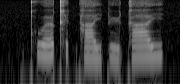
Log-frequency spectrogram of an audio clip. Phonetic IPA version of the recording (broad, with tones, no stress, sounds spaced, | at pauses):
kʷʰ œː˨˥ kʰ ɪ˨ k̚ h aː˨ j p yː˨˩ k aː˧ j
